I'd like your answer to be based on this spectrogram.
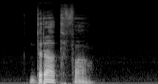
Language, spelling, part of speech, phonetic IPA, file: Polish, dratwa, noun, [ˈdratfa], Pl-dratwa.ogg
